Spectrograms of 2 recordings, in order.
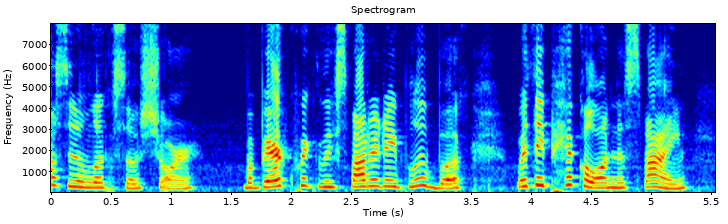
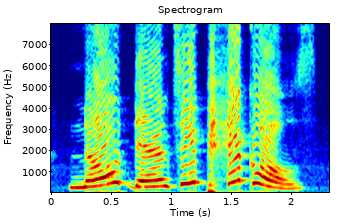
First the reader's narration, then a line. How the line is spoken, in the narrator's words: Bear roared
